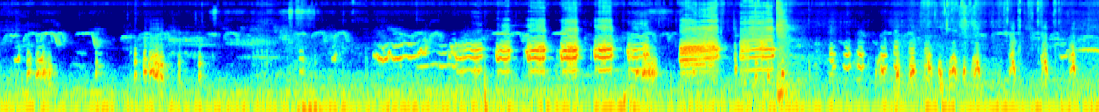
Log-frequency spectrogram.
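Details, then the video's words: Farm-kept white Silkie chickens in Taxila/Wah, Punjab, Pakistan, giving loud, rapid, throaty clucks and quavering trills in bursts, building to a dense stretch of repeated calls before tapering into shorter clucks. "White Silkie"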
